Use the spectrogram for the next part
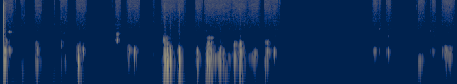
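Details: Irregular low gurgles and rumbling bursts from the belly: typical stomach growling (borborygmi).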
